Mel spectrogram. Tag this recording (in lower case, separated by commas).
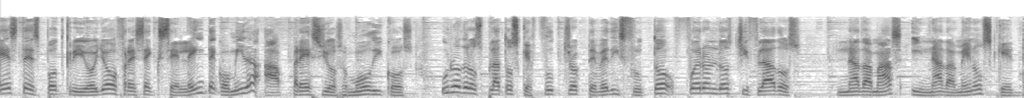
speech, music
